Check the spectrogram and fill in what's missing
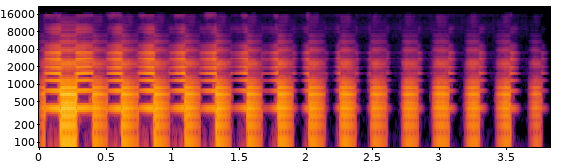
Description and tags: ADSR G Low 05
Part of my sampled Casio VL-Tone VL-1 collectionADSR programed Bass in G higher octave alternate arp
